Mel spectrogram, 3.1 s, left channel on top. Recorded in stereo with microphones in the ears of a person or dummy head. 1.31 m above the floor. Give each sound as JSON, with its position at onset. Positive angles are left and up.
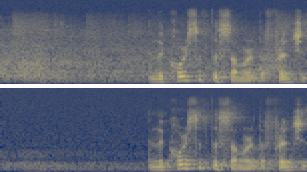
{"t": 1.5, "sound": "a man speaking", "side_deg": 20, "distance_m": 0.7}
